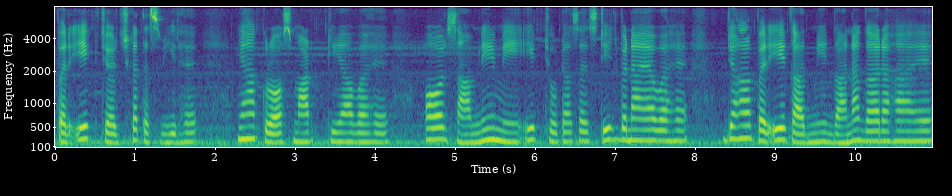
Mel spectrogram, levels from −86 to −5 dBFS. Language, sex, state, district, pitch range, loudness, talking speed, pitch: Hindi, female, Bihar, Jahanabad, 185-225 Hz, -19 LUFS, 155 wpm, 200 Hz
